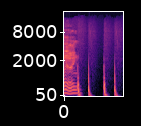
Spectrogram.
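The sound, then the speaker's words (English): A short vocal sound gives way to a heartbeat effect: two pairs of dull, low thumps in a steady lub-dub rhythm, fairly loud, with brief silences between them. “The only sound effect is have a heartbeat.”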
